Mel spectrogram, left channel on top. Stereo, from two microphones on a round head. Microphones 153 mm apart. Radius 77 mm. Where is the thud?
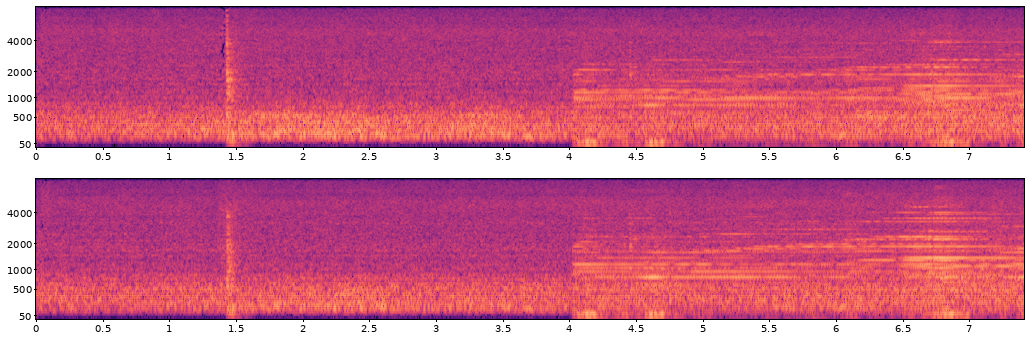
35° left (ahead or behind), 0.9 m.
